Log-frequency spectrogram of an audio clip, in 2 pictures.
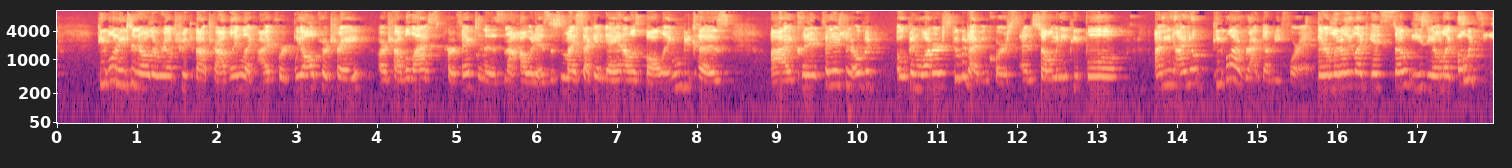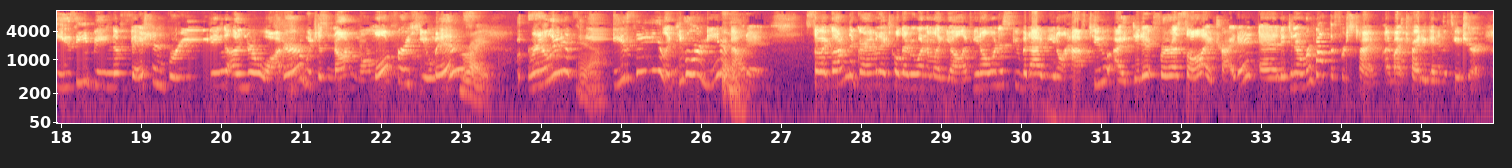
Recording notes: we got together via IG Live to record an episode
